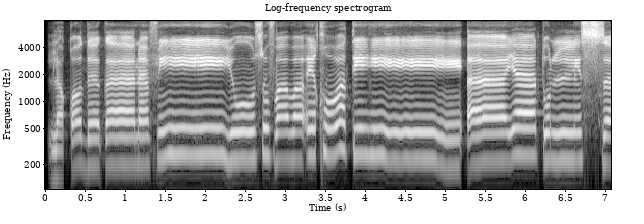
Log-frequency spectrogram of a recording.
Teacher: فی یوسف میں آپ نے حرف مدہ کو زیادہ کیا، اور وہ اخواتی ہی خواہ میں اور آپ نے خواہ کو ہلا دیا، کلکلا محسوس ہوا.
